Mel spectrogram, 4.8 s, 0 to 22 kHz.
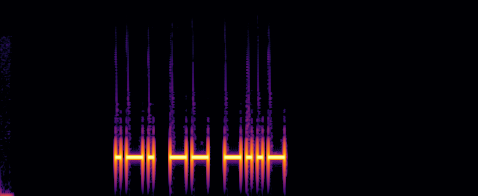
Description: Morse code, heard as a keyed tone, about 22 wpm, 700 Hz. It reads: RMX
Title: USA Call Sign Postfixes - 3 Letters 22wpm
